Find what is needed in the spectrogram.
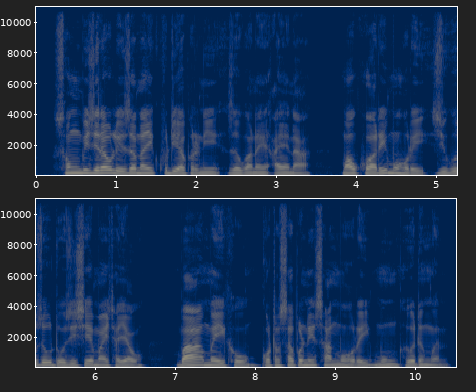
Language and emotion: Bodo, neutral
